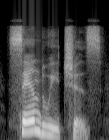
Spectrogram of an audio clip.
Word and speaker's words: sandwiches: Sandwiches. O som do CH.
